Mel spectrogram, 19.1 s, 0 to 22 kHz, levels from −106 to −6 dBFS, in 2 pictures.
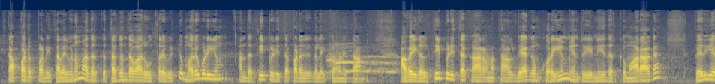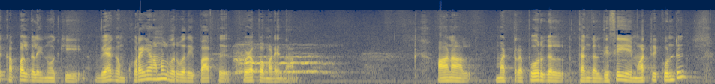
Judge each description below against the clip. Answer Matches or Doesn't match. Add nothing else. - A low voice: Matches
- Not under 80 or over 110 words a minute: Matches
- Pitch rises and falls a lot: Matches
